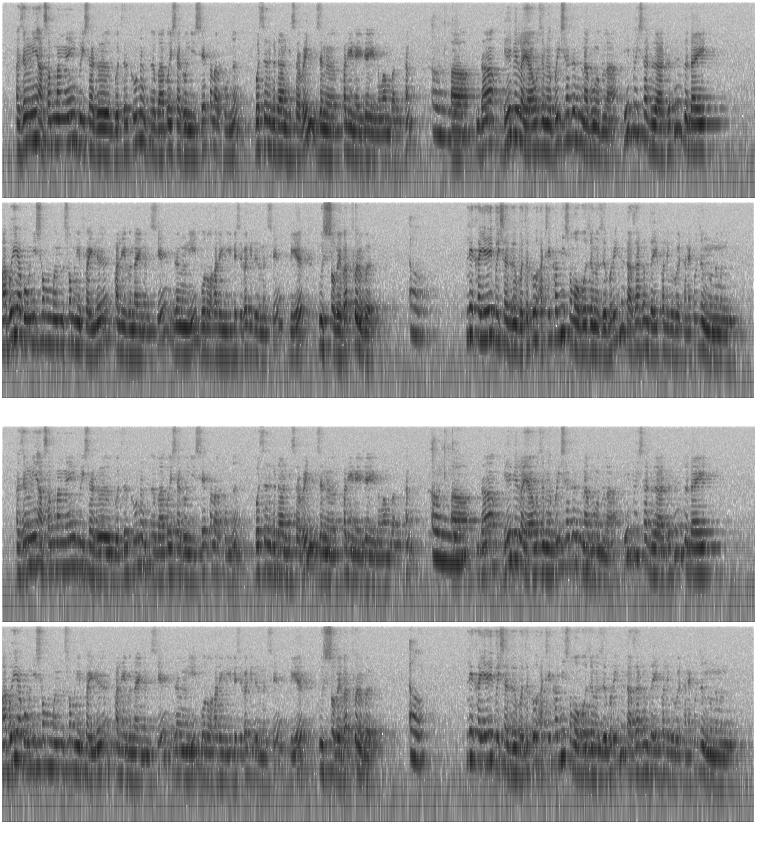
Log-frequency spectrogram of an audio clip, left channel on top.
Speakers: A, on the left; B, on the right.
A: जोंनि आसाम नाङै बैसागो बोथोरखौनो ओ बा बैसागोनि से खालार खौनो बोसोर गोदान हिसाबै जोङो फालिनाय जायो नङा होमबा? थां
B: औ नंगौ
A: आ दा बे बेलायाव जोङो बैसागो होनना बुङोब्ला बे बैसागोआ गोदो गोदाय आबै आबौनि सममोन समनिफ्रायनो फालिबोनाय मोनसे जोंनि बर' हारिनि बेसेबा गिदिर मोनसे बेयो उस्सब एबा फोर्बो
B: औ
A: खायै बैसागो बोथोरखौ आथिखालनि समावबो जोङो जोबोरैनो गाजा गोमजायै फालिबोबाय थानायखौ जों नुनो मोनदों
